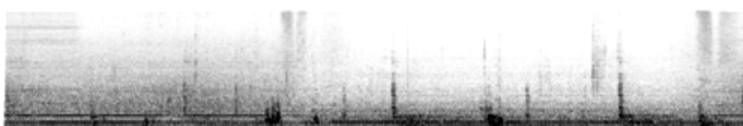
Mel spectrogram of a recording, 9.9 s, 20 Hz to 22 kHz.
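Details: 2021 Jeep Cherokee at idle: sharp isolated brake clicks, one with each brake pedal press in reverse, repeating after each release; the noise stops once the car is warmed up, so heard cold.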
